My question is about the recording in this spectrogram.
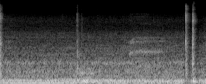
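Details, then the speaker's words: Car that sat in a field for months, just started: heavy low idle rumble loping unevenly with a missing beat; dead miss misfire blamed on sitting too long, which soon starts clearing up. "She does. She's got a dead miss. You know, some of these cars, ladies and gentlemen, they've been sitting out here too long."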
